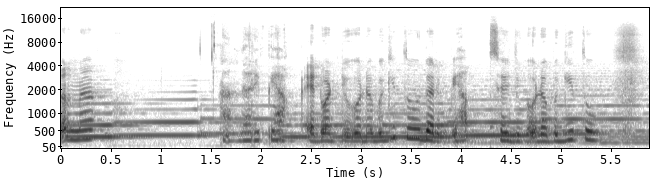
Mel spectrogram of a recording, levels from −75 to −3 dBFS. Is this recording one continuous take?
yes; 0 cuts

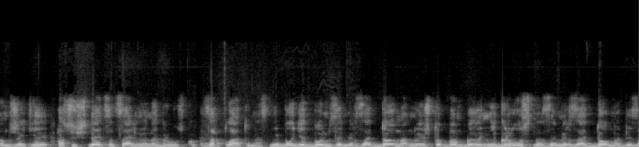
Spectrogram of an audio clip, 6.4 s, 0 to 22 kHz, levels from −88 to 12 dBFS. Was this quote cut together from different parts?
yes; 1 cut; at 2.0 s

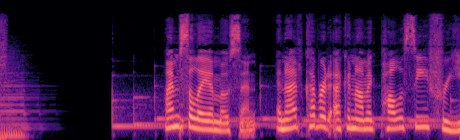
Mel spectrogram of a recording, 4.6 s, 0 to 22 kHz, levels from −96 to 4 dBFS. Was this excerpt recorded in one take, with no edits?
no; 1 cut; at 0.9 s

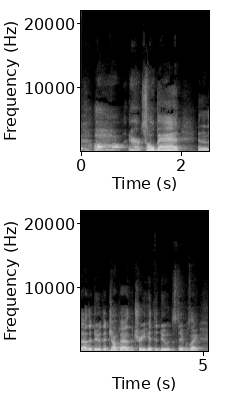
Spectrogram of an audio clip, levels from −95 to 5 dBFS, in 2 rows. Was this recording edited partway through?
no; 0 cuts

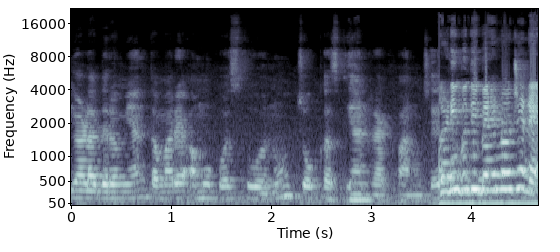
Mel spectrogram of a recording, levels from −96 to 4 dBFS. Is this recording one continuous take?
no; 1 cut; at 3.7 s

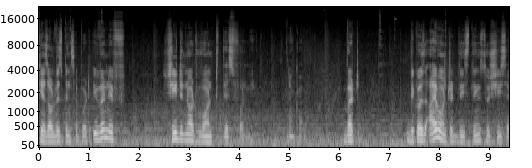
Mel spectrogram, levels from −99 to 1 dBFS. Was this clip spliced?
no; 0 cuts

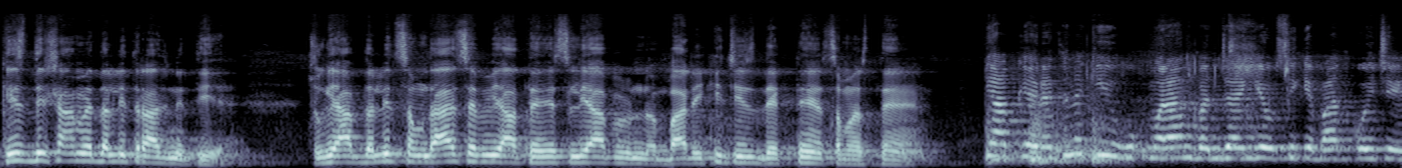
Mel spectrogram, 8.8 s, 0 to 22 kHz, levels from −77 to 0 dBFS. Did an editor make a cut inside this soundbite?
yes; 1 cut; at 6.2 s

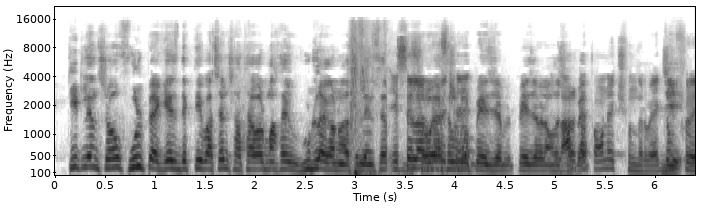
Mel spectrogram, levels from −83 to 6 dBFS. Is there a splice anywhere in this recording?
yes; 1 cut; at 3.3 s

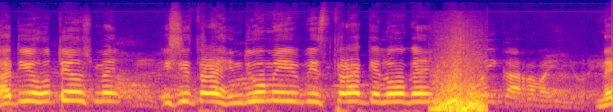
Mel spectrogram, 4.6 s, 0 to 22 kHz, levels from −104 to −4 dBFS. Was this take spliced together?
yes; 1 cut; at 3.4 s

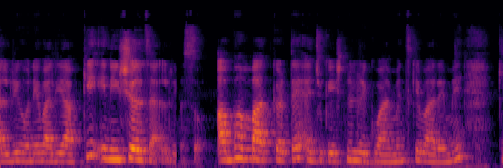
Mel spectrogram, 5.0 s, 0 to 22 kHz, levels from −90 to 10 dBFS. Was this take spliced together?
no; 0 cuts

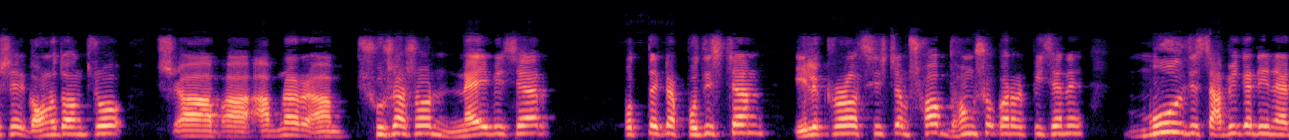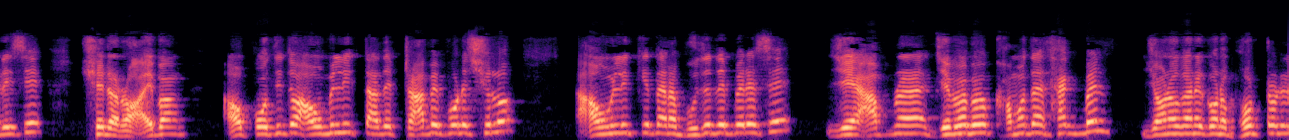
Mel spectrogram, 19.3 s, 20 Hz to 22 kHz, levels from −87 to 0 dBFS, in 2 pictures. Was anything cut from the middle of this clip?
no; 0 cuts

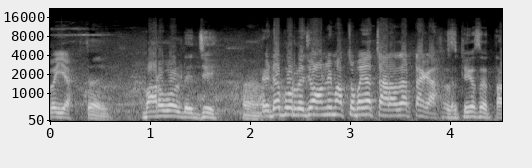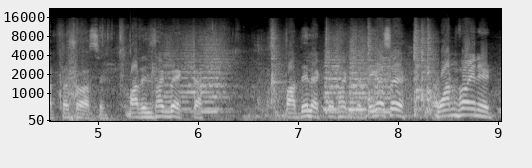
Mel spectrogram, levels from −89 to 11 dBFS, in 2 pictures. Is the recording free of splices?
no; 1 cut; at 3.9 s

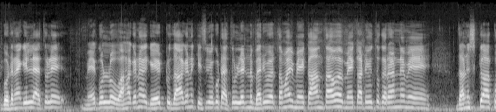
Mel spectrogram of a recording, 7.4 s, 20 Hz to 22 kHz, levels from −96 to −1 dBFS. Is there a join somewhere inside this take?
no; 0 cuts

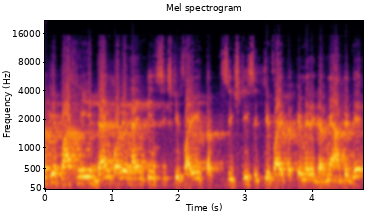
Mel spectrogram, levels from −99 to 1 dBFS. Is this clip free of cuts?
yes; 0 cuts

